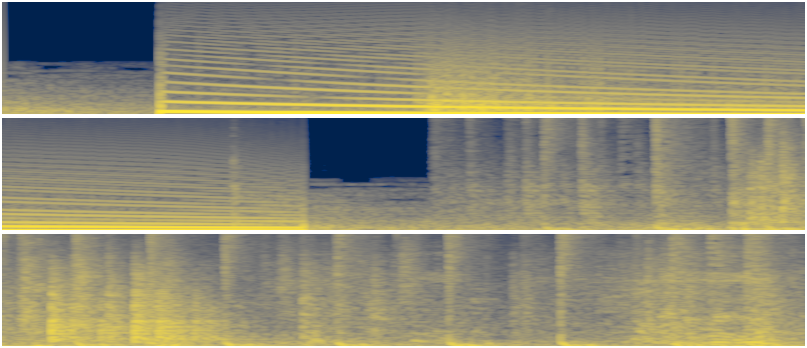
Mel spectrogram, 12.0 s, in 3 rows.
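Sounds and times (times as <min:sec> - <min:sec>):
buzzy electronic tone sliding down: 0:00.8 - 0:05.6.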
